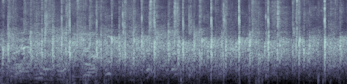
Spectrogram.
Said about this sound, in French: Voilà, généralement ça vaut des applaudissements de fou dans délire.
